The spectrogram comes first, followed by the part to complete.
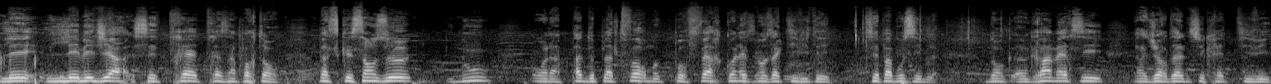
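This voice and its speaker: Very slow delivery with long, frequent pauses over music in the background. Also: man. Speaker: festival organizer. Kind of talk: event interview. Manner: animated.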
